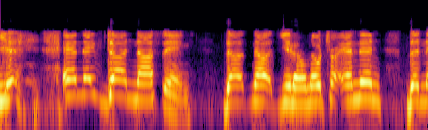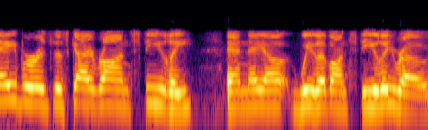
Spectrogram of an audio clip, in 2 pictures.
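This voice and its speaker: Here a man speaks at a fairly slow pace. His voice is high, with lively intonation. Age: 50s. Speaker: caller. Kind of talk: phone conversation, complaint. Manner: halting, many fillers and restarts.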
